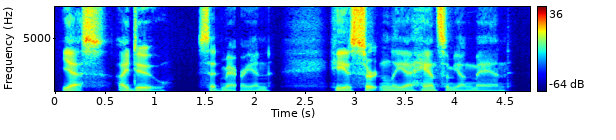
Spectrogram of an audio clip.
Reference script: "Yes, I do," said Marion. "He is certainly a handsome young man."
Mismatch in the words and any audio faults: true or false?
true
